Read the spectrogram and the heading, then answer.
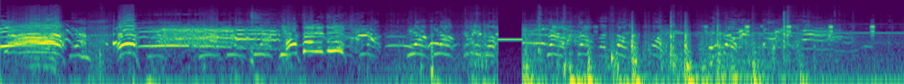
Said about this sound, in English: Do you hear the kids screaming? The kids crying. Poor kid.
